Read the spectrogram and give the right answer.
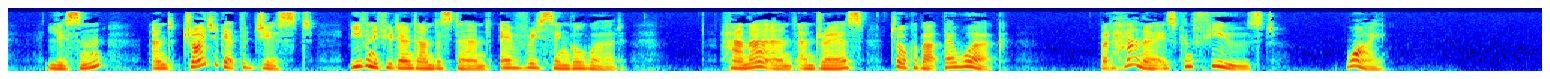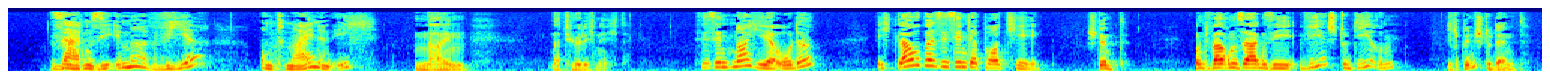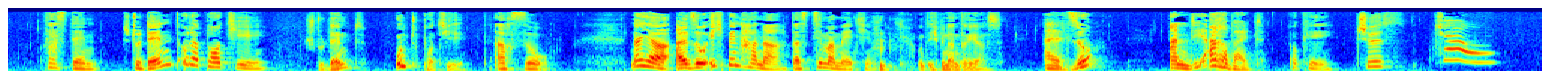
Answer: Hannah is confused because Andreas says he's a student, although he's just told her that he's the hotel porter.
